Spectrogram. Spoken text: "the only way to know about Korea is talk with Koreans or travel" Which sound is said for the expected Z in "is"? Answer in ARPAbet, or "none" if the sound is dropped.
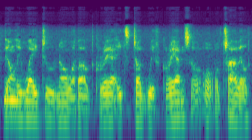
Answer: S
